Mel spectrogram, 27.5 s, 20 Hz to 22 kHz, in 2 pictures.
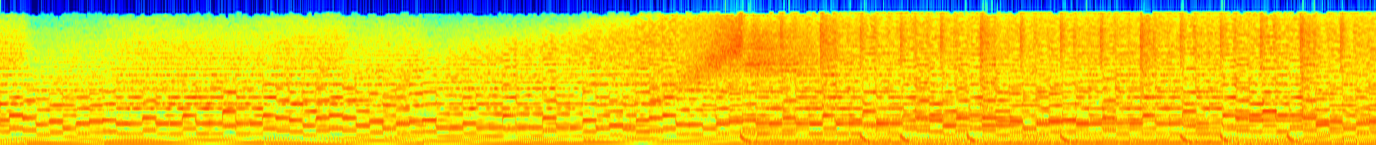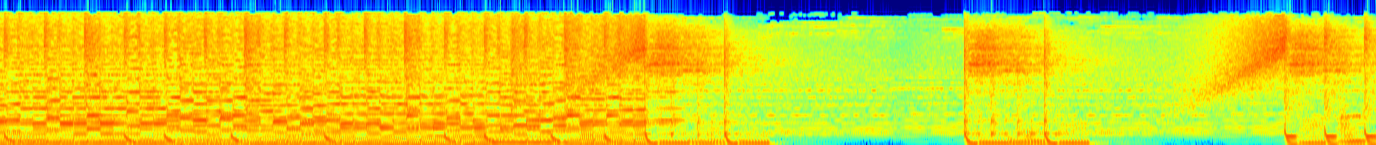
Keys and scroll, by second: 5.6 super+d, 7.4 super+-, 7.5 super+-, 7.7 super+-, 7.9 super+-, 9.7 super+-, 9.8 super+-, 10.2-12.0 typing, 12.2 super+=, 21.2 typing, 22.6-23.6 typing.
